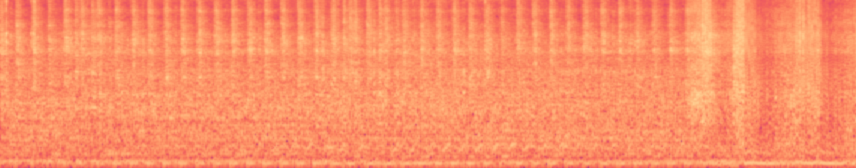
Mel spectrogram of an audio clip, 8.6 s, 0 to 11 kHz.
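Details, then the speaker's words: P48 project engine, first start after routing fuel lines, fitting plug wires and setting timing, no coolant yet: deep steady idle for nine seconds, smooth even beat, no knocks or misses; normal idle. "I got them temporarily thrown in place so I could start this thing and what it sounds sounds really good so I'm going to start it up for you guys so you can get a look at it and hear how it sounds"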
